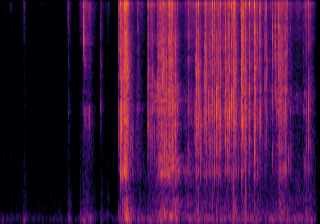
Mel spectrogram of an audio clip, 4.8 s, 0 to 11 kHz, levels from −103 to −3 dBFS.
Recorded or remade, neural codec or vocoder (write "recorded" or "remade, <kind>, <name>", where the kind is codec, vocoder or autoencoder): recorded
